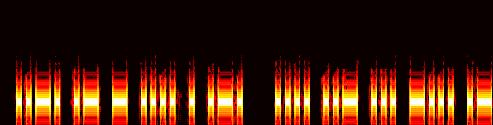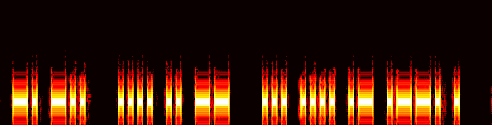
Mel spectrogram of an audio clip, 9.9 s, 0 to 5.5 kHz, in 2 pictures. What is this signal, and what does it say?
Morse code, heard as a keyed tone, about 25 wpm, 500 Hz. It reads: FATHER HUSBAND HIM SHAPE
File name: 632 words / 632 Words 25WPM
